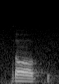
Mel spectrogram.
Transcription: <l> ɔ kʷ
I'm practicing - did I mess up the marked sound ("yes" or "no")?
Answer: yes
